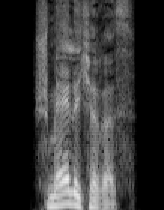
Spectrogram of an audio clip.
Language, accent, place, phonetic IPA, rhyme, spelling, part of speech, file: German, Germany, Berlin, [ˈʃmɛːlɪçəʁəs], -ɛːlɪçəʁəs, schmählicheres, adjective, De-schmählicheres.ogg
- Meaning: strong/mixed nominative/accusative neuter singular comparative degree of schmählich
